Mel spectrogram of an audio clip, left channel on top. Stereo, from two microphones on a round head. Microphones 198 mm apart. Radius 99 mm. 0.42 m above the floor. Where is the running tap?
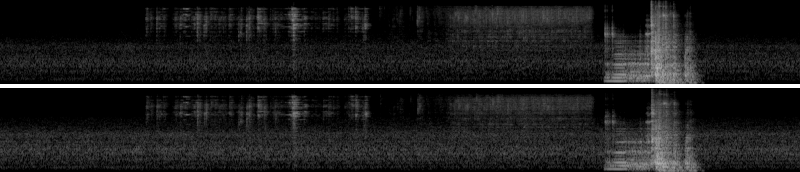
45° left (ahead or behind), 1.0 m.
